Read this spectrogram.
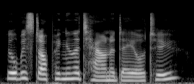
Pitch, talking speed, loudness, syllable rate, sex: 230 Hz, 310 wpm, -18 LUFS, 6.5 syllables/s, female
